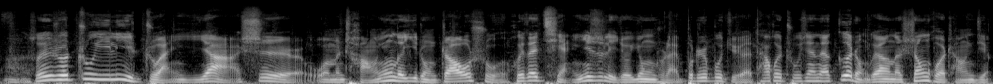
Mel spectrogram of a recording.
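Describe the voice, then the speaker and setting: A man's voice: mid-range voice, very animated, moderate pace, vocal fry, hardly any pauses, darkish tone, faint music behind. Joking man hosting a solo talk show. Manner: joking, teasing, chuckles often.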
